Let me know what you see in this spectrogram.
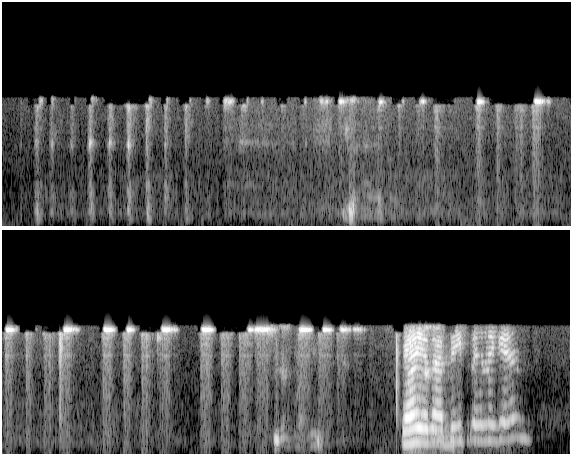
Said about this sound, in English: Y'all hear that beeping again? That ain't me. I don't know what that is.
